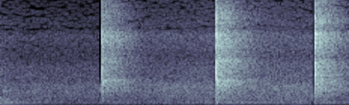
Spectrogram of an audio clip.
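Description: Two sharp clicks, a little under a second apart, from a mixer grinder's switch knob being turned, with no motor sound following. The motor will not start because the grinder's red overload-protector button has tripped.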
